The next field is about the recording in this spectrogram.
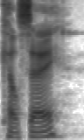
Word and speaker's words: Kelce: from what I understand, it's just Kels is how it's supposed to be said. but we've just been saying his name wrong the entire time. – Travis Kelce? – Yeah, it should just be Kelce.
